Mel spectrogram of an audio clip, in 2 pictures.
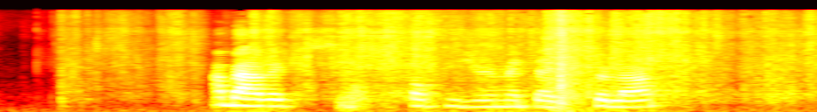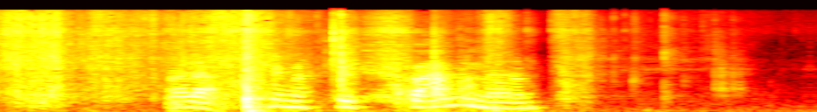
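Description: Plastic sleeves rustle and crinkle in hands.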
